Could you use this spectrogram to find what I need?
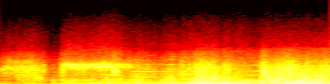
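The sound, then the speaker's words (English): Artillery guns fire a barrage of exploding shells over a town and airfield in wartime. A loud, dense, continuous rumble of blasts merges together without clearly separate shots. “Our guns open up with a devastating barrage, plowing a path of exploding shells over the town and airfield.”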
